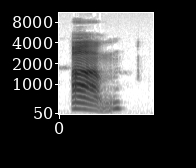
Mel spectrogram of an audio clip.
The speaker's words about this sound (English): Sorry, a crow just flew by laughing at me. Terrible.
